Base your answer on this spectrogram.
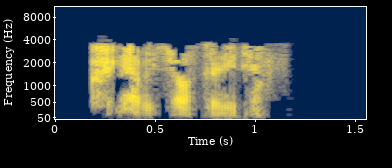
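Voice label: Troop 2A Dispatch, scanner audio recording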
